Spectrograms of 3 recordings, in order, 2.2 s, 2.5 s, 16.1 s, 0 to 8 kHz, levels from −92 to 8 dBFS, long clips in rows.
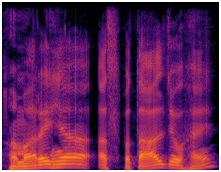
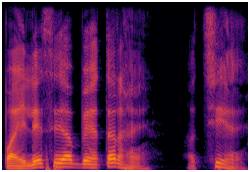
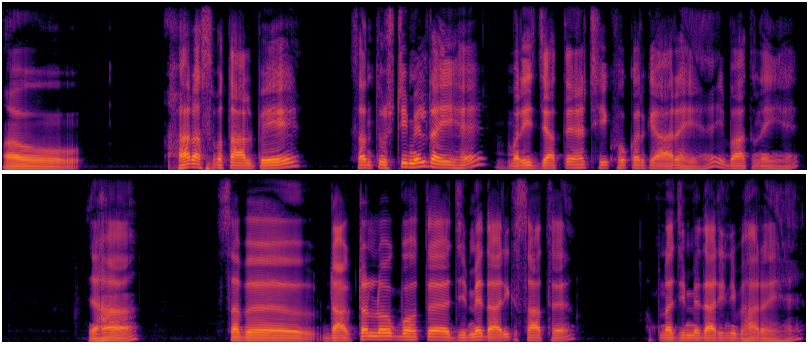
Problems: none marked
